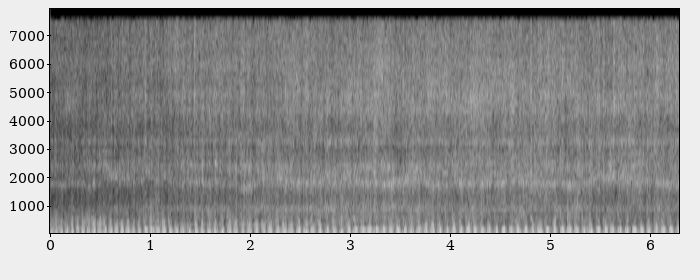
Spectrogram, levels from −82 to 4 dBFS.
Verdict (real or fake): fake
